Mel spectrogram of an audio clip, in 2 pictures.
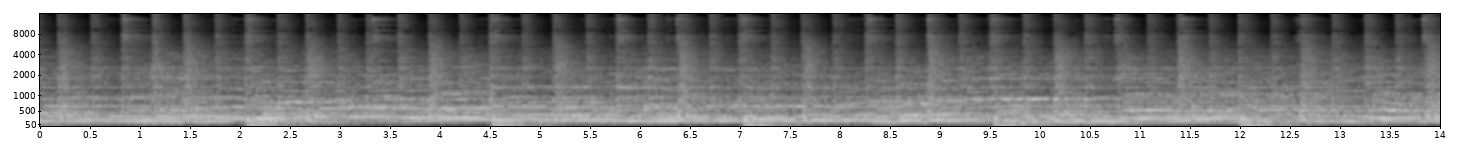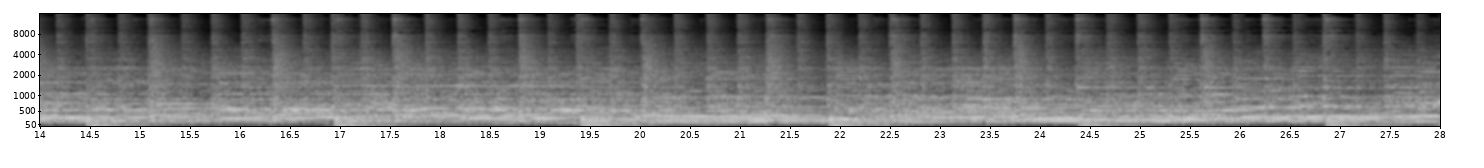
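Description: Student string orchestra playing a piece, violins bowing together over a steady drum beat, with a deep bass note returning about every two and a half seconds.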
